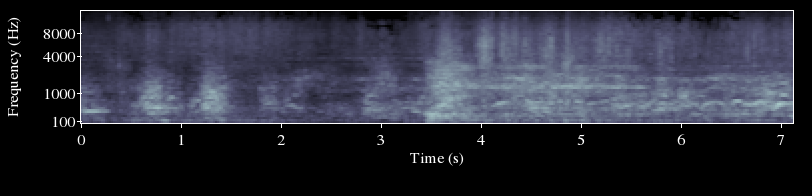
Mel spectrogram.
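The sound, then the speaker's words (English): Several dogs in a film scene bark frantically, with a few distinct barks at first and then a dense, continuous outburst of overlapping barking and growling that grows louder and more chaotic. “So all the dogs are freaking out.”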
